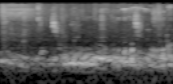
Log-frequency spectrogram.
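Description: A MacArthur racing pigeon of checkered blue bar type coos steadily in a loft, a low soft warbling murmur running throughout, close and continuous with no talk.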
